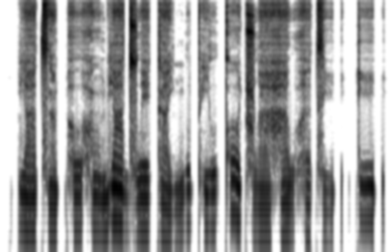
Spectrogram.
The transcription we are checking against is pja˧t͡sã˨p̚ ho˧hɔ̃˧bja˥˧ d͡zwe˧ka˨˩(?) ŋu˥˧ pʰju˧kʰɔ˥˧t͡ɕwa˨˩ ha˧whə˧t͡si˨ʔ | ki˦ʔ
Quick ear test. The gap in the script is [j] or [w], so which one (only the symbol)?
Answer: j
